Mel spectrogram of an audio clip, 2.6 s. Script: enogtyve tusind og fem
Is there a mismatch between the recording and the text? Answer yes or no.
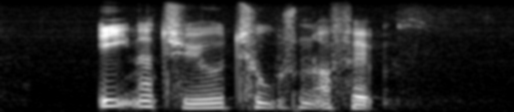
no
